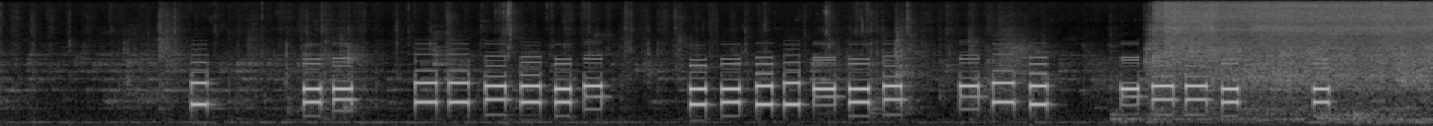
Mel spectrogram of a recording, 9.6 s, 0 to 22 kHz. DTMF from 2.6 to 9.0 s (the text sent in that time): 668540 1423*48 062 *884 4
